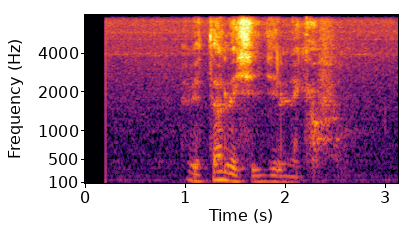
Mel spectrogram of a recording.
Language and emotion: Russian, sad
